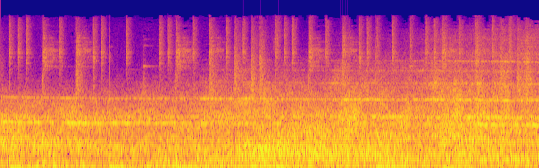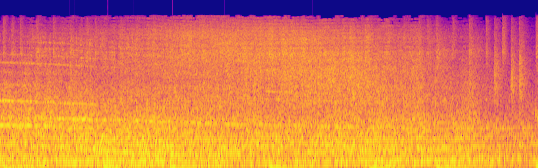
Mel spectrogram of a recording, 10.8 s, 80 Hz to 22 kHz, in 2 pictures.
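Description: Jet engines of a landing Boeing 757 passing low overhead: a loud rushing roar with a high whine that slowly falls in pitch as the aircraft goes by. Electronic music with a steady bass beat plays underneath.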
